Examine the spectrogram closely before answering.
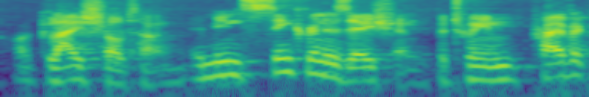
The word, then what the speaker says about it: Gleichschaltung: And it's, I'm really bad at pronouncing it, but it's Gleichschaltung, or Gleichschaltung.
